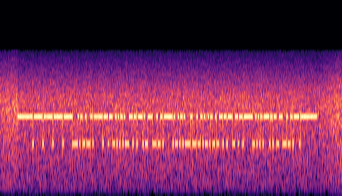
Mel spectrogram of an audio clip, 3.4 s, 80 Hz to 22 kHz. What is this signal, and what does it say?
RTTY (75 baud, 850 Hz shift), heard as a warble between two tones, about 1600 Hz centre, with radio static. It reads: QRZ? DE DL0RKW K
